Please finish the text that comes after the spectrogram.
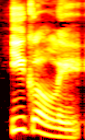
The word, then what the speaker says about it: eagerly: 자, 발음은 eagerly 이래요. 자, 이걸 소리 내보죠. eagerly.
